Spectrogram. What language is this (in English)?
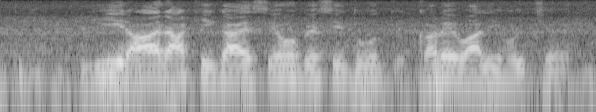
Maithili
